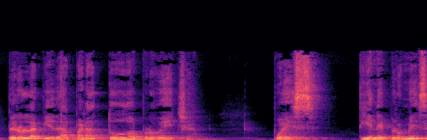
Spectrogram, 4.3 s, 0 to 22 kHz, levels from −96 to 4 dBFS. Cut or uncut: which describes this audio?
uncut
